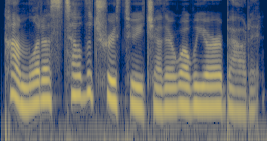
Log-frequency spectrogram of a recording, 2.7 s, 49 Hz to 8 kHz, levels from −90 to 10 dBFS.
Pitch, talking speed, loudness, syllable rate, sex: 190 Hz, 315 wpm, -16 LUFS, 6.9 syllables/s, female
